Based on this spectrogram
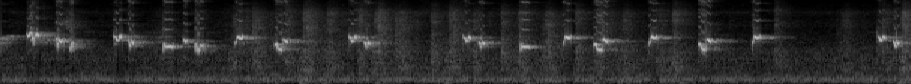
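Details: Gacor yellow-vented bulbul singing a pancingan lure song: short, clear whistled phrases of two or three downward-slurred notes, repeated roughly every half second to second in a chattering, cheerful sequence, with a faint low electrical hum beneath.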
